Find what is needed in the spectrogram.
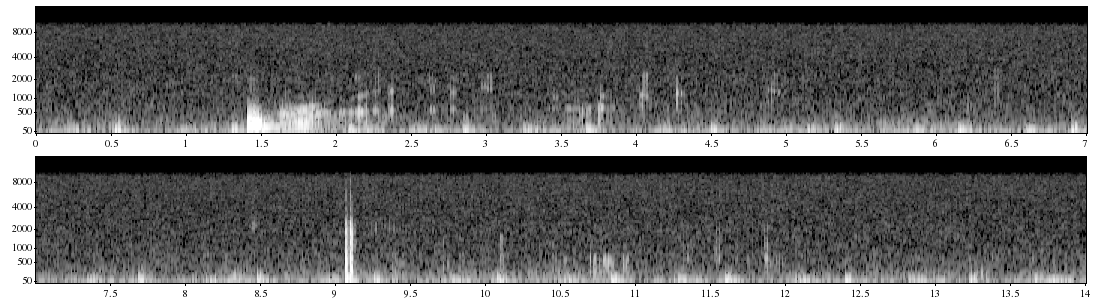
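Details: Ordinary hunger stomach growling (borborygmi) recorded for about three minutes: steady low gurgling and rumbling with a few louder squelches.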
